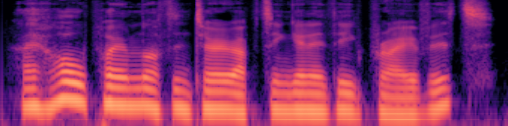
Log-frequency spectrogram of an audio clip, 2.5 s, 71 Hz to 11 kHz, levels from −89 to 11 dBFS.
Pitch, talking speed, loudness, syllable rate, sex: 145 Hz, 165 wpm, -17 LUFS, 6.2 syllables/s, male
